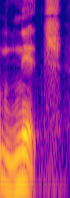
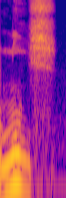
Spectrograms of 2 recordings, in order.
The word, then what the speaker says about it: niche: It's so niche or niche, however you prefer to pronounce it, that even if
